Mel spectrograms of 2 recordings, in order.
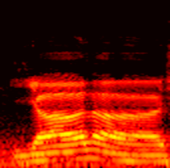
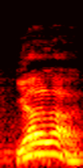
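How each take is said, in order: First: It is said in a sarcastic tone. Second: It is said in a confident tone.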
